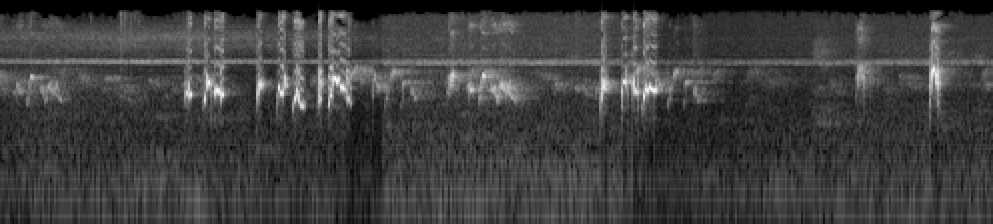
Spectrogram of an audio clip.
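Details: Morning training song of a red-whiskered bulbul, played as lure sound to get other bulbuls singing hard: clusters of quick warbling notes around the second and sixth seconds, then quieter, with two lone sharp notes near the end over a faint hum.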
